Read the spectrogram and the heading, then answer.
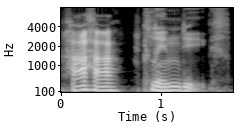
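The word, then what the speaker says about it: Ha Ha Clinton-Dix: Ha-Ha Clinton Dix.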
